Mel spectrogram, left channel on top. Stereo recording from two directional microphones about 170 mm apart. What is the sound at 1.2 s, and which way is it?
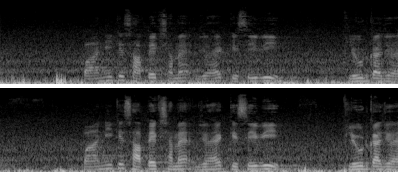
Speech, 60° right (ahead or behind).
